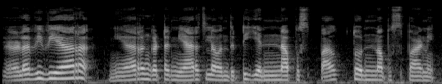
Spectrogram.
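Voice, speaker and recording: A woman's voice: medium pitch, normal speed, natural voice. A woman with a Kanyakumari Tamil accent voicing a jealous, scheming village gossip in a comic cartoon, muttering scornfully. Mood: irritated, scheming.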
